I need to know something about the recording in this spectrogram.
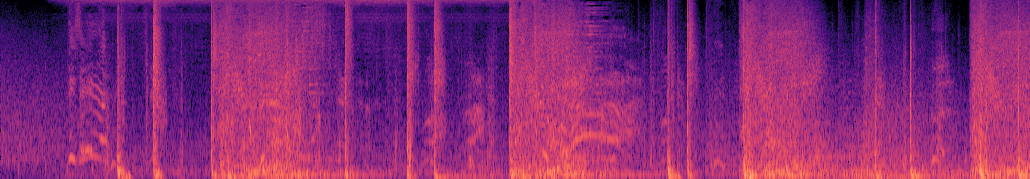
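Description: Punches and kicks land with heavy thuds in a fast brawl.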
